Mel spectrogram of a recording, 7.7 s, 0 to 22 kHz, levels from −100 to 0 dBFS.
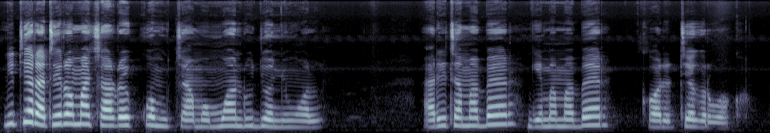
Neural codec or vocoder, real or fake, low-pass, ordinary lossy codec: none; real; none; none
